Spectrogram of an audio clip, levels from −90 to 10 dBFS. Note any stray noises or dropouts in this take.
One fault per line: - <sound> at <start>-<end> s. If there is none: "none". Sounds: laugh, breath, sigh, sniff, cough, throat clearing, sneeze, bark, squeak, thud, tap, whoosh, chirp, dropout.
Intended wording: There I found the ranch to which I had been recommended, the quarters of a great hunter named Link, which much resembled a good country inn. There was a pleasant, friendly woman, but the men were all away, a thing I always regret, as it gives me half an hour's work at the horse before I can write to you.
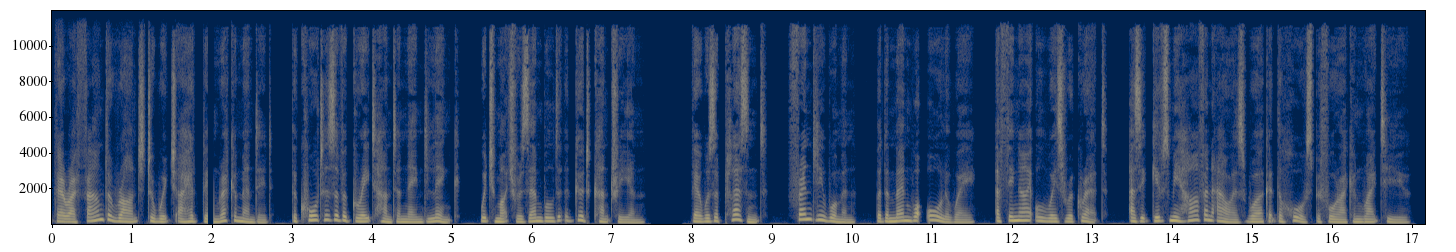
- dropout at 1.9-2.0 s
